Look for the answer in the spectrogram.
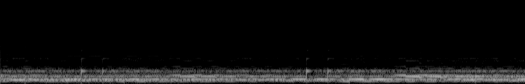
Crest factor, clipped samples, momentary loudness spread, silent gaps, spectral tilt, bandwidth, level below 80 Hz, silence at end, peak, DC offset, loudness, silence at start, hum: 14 dB; under 0.1%; 4 LU; none; -13.5 dB/octave; 2.4 kHz; -74 dBFS; 0 s; -18 dBFS; under 0.1%; -32 LUFS; 0 s; none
